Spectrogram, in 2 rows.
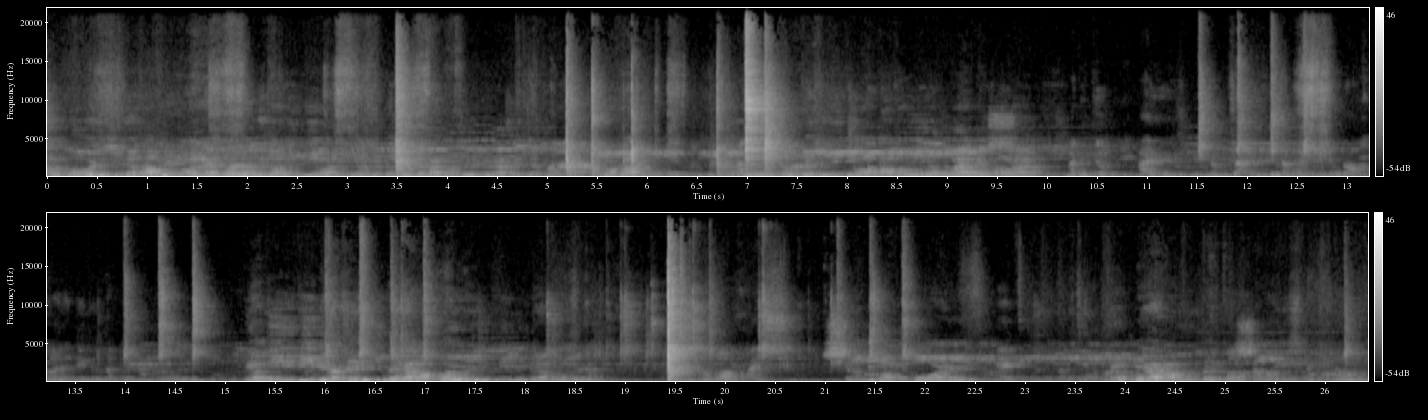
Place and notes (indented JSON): {
  "title": "彰化聖王廟, Changhua City - play chess",
  "date": "2017-03-18 15:27:00",
  "description": "Inside the temple, Bird call, The old man is playing chess",
  "latitude": "24.08",
  "longitude": "120.54",
  "altitude": "22",
  "timezone": "Asia/Taipei"
}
